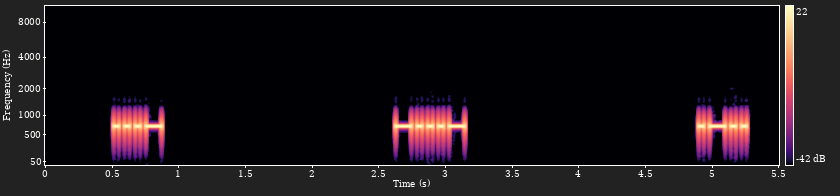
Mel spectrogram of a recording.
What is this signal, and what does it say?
Morse code, heard as a keyed tone, about 30 wpm, spaced as for 5 wpm, 700 Hz. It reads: V<BT>L
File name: Lesson 38e - Letter q - Three Characters 30wpm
